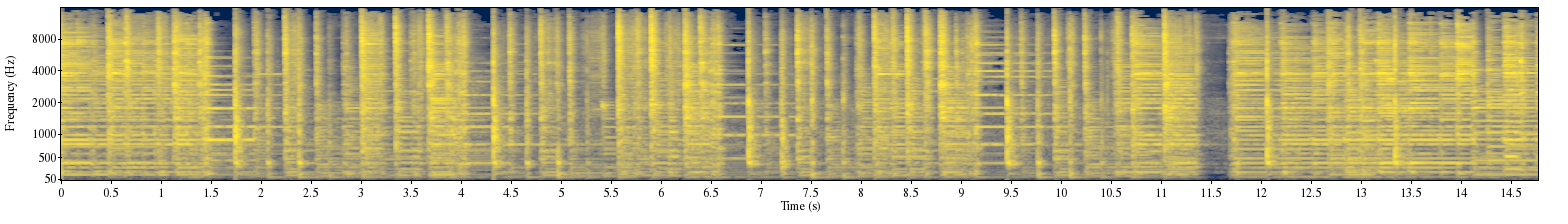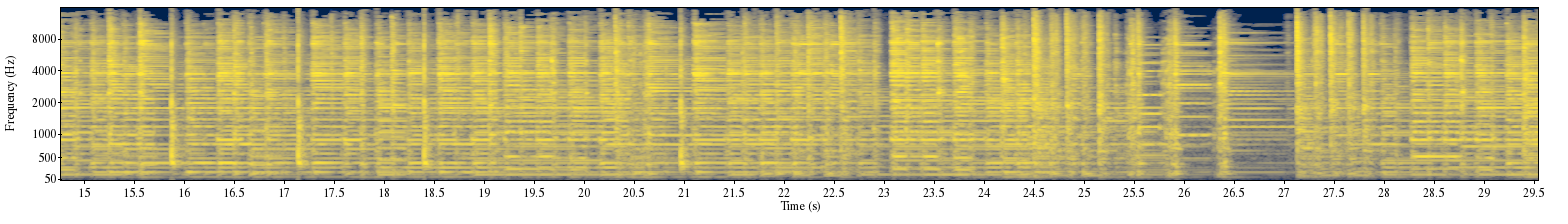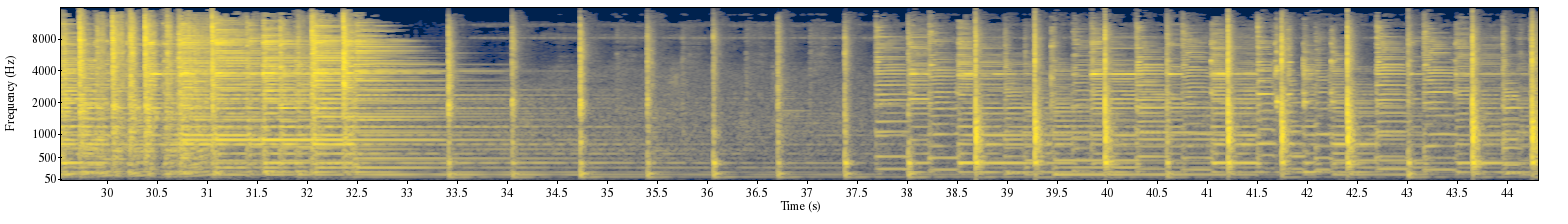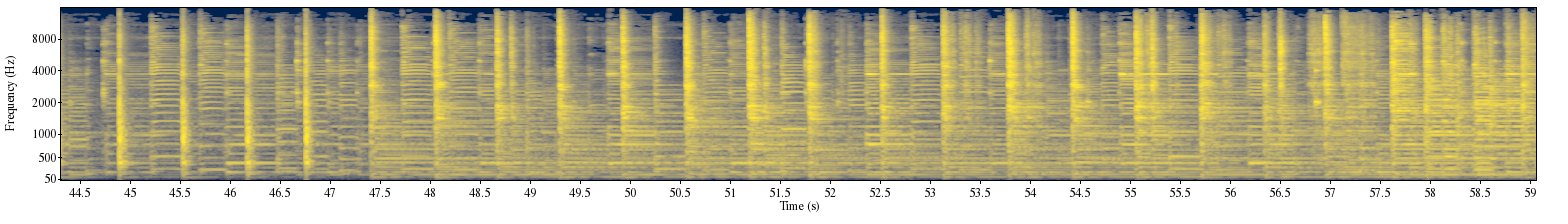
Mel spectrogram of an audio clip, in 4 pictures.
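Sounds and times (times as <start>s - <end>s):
fingerstyle acoustic guitar: 0.0s - 59.0s.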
